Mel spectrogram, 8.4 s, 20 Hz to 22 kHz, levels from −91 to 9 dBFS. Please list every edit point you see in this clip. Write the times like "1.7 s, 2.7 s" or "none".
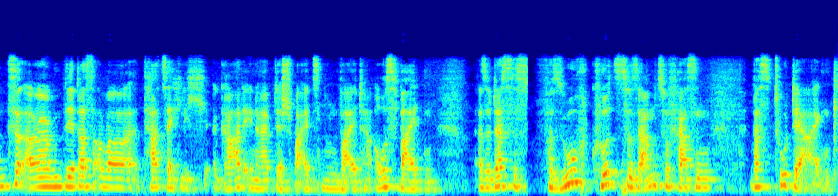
5.3 s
